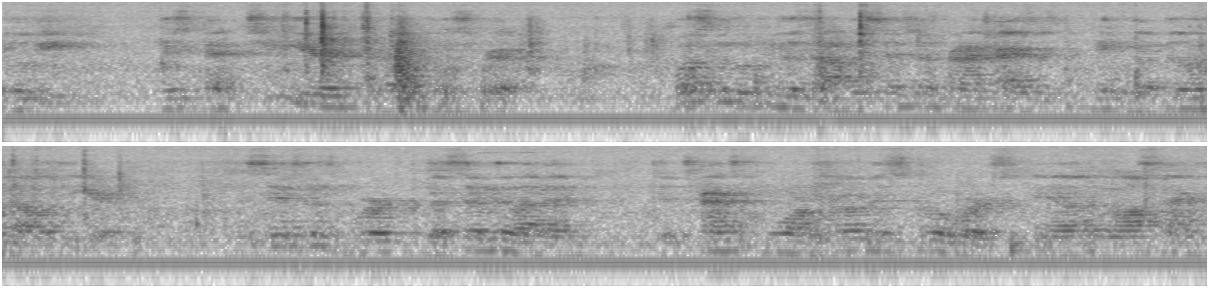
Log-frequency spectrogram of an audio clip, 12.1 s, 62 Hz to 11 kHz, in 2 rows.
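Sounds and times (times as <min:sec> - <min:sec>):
steady low hum: 0:00.0 - 0:12.0
man speaking: 0:03.4 - 0:12.0.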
